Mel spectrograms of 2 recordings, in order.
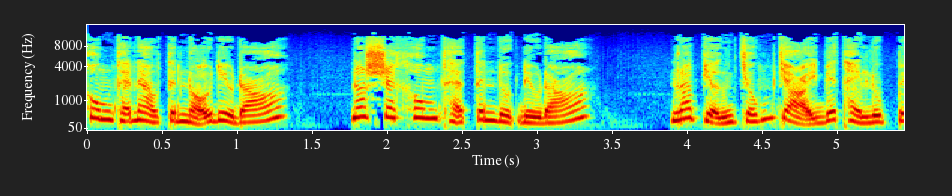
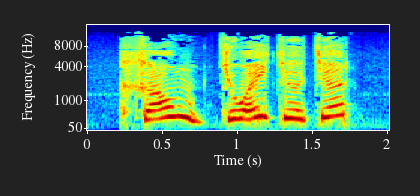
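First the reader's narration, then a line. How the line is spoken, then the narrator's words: Screaming. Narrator (Vietnamese): Harry gào lên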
